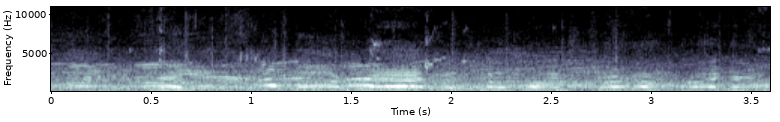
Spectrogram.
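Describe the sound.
A basketball is dribbled on the court during a tied college game with the Cowboys: sharp rhythmic bounces under a steady murmur of crowd noise and voices.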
